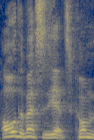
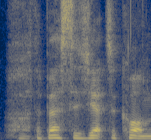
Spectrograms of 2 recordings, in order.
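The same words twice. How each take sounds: First: It is said in an upbeat, cheerful way. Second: It is said in a flat, gloomy way. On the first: Good things really are ahead. "It doesn't feel like" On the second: Nothing good is really expected. "It feels like ... it doesn't feel positive"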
